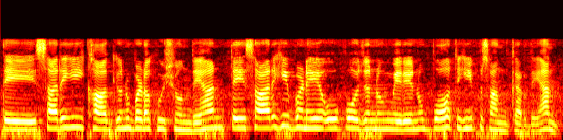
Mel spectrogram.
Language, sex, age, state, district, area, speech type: Punjabi, female, 18-30, Punjab, Mohali, rural, spontaneous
